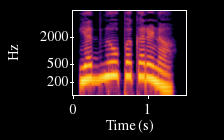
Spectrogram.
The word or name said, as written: ಯಜ್ಞೋಪಕರಣ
